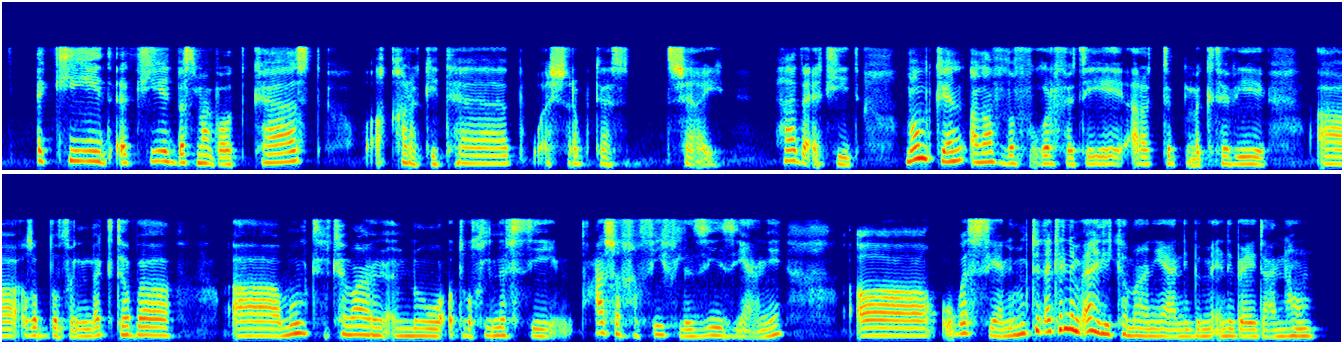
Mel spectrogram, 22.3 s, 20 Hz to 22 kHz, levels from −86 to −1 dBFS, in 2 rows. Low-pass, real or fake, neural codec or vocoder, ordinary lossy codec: 7.2 kHz; fake; codec, 16 kHz, 2 kbps, FunCodec, trained on LibriTTS, 25 frames a second; none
